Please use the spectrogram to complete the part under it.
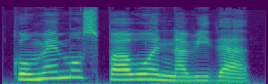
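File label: comemos pavo en navidad, slow, spanish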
